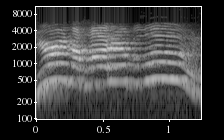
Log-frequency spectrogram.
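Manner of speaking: high, loud, slow yell. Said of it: "the guy looks up and yells".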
